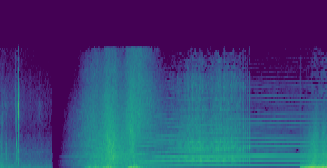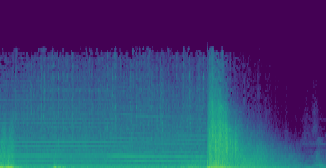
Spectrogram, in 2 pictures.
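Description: Sound effects for an animated logo intro: a couple of whooshes, then a long held tone, with a deep boom about six seconds in whose low sound carries on underneath, and a final whoosh and hit near the end.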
